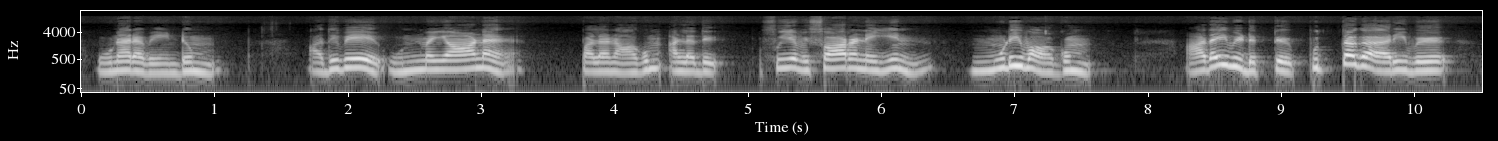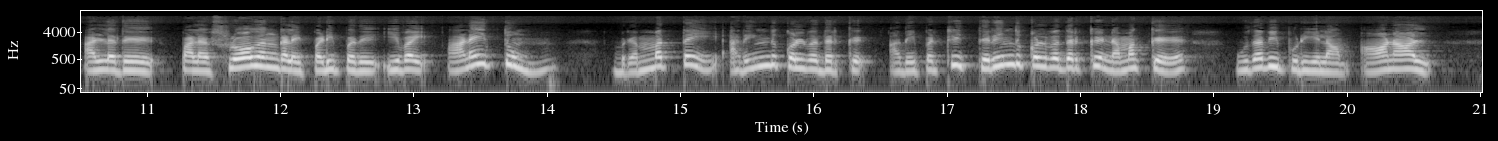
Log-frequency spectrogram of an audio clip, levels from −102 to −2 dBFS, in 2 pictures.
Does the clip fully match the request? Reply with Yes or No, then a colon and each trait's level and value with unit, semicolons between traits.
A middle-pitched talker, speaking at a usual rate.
No: high, 215 Hz; average, 85 wpm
